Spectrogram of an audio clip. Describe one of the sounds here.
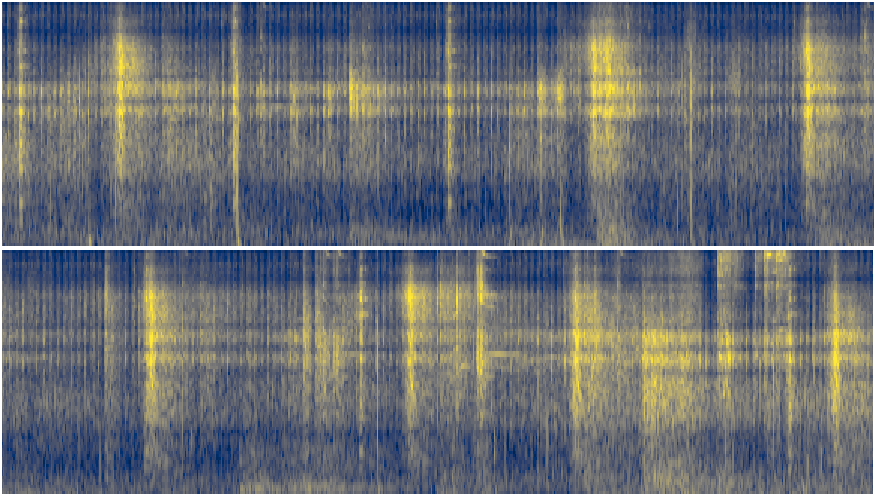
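Gunfire bursts out in short, sharp volleys.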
